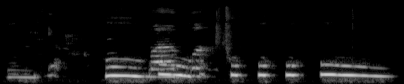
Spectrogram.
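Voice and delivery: high, singing owl call from far off; answering owl hoot. A narrator's reading. The owl answering father from the trees, high hoots. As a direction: hoot back like a distant owl. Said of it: "an echo came threading its way".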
